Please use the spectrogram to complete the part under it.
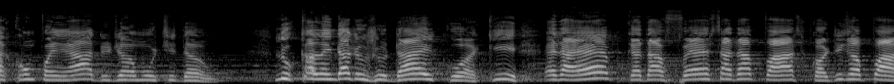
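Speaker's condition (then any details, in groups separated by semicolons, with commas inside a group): Cerebral palsy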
